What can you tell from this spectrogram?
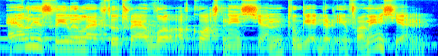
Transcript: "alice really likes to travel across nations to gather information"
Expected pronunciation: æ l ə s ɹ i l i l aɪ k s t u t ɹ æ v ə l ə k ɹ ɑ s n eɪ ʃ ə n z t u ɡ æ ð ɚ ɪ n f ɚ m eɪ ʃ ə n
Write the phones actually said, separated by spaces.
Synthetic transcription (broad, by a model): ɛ l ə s ɹ i l i l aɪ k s t u t ɹ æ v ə l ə k ɑ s n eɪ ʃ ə n t u ɡ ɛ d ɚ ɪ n f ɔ m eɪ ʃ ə n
